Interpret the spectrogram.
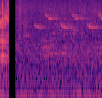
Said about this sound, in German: Hier sind auch ganz viele Vögel.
